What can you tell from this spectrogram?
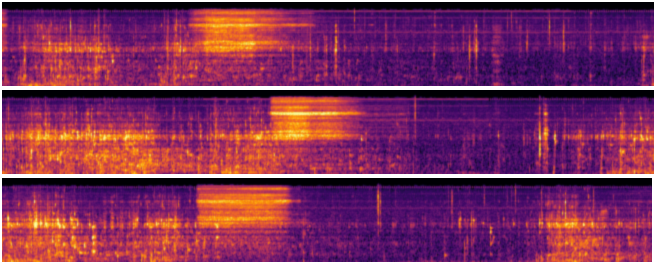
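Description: Scuba diver breathing through a regulator underwater: a short hissing inhale, then a longer burst of exhaled bubbles gurgling, repeated in about three slow breath cycles roughly ten seconds apart.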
